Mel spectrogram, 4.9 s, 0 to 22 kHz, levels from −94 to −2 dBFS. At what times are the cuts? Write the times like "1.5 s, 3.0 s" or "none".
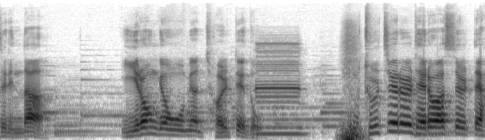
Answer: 3.3 s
